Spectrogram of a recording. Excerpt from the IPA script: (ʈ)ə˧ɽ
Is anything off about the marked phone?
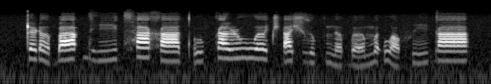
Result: no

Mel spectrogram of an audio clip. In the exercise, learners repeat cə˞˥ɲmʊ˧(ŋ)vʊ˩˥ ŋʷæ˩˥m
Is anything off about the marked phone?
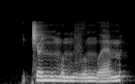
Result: yes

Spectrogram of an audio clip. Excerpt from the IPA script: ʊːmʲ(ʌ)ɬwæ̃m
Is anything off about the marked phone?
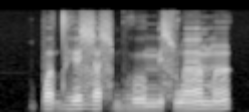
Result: no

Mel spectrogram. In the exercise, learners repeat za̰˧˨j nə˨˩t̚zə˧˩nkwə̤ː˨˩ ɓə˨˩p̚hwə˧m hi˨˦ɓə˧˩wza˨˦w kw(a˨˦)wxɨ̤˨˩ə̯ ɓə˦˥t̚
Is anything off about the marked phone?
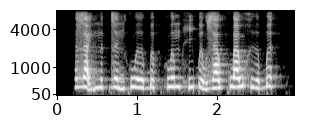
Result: no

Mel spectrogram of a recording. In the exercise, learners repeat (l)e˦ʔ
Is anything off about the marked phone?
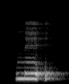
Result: yes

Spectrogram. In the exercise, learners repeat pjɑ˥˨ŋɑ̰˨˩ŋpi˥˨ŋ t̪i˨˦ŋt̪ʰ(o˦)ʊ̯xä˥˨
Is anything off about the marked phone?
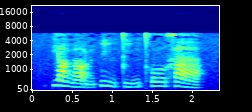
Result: no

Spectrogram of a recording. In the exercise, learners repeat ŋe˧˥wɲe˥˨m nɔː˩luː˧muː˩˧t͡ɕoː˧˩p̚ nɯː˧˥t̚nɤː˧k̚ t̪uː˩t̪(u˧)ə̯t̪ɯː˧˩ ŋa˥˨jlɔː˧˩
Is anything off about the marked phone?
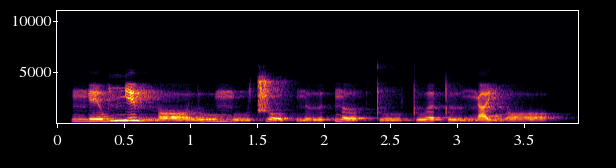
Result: no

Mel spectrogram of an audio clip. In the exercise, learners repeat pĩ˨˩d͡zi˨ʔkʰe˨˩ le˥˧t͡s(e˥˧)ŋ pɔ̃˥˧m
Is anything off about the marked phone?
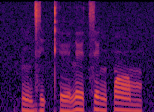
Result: no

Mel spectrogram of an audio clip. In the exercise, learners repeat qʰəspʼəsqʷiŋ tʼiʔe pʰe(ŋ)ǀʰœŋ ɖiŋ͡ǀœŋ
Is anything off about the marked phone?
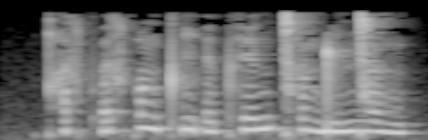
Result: no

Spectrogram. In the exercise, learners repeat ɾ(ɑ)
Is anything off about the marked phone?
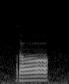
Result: no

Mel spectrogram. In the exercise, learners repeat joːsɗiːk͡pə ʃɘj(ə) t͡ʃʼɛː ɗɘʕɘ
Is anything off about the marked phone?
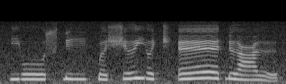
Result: no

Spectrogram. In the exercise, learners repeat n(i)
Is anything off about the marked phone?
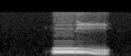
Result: no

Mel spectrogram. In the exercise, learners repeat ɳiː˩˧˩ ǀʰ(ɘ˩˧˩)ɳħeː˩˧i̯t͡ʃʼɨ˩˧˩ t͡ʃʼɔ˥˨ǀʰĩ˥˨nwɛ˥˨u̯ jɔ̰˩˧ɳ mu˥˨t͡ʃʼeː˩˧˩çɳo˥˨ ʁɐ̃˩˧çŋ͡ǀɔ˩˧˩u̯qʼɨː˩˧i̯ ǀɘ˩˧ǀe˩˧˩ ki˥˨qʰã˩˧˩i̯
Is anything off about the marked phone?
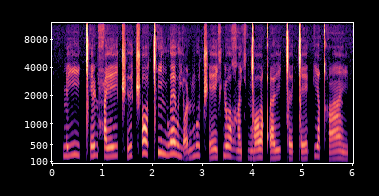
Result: yes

